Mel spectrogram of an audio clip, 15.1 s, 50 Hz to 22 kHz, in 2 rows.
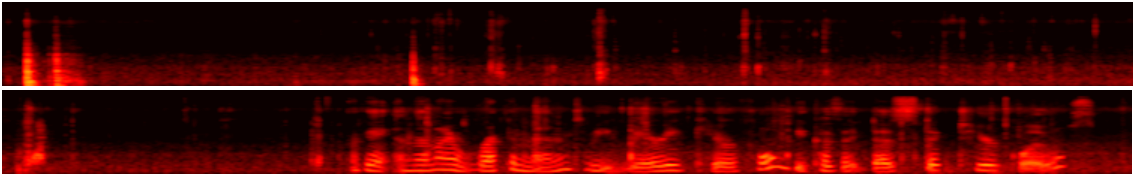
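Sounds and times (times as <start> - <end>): sticky slime clicking and crackling: 2.4 - 14.4.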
